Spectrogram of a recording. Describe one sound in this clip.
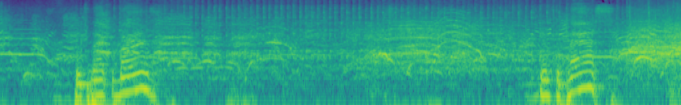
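A man close by shouts loudly with excitement.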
